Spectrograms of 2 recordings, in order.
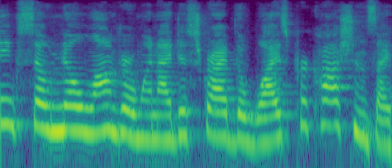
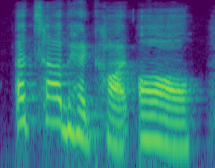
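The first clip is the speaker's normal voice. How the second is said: usual speaking voice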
